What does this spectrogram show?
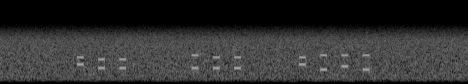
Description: DTMF, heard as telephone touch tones, dialled by machine, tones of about 60 ms, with phone line noise. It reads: 044 655 0393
